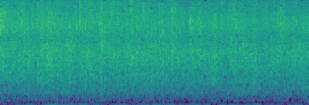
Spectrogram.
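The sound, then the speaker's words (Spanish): Steady, sustained applause from a church audience applauding Christ during a sermon, a dense wash of many hands clapping at an even level throughout with no pauses and no talking over it. “Dele un aplauso a Cristo por ese amor.”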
